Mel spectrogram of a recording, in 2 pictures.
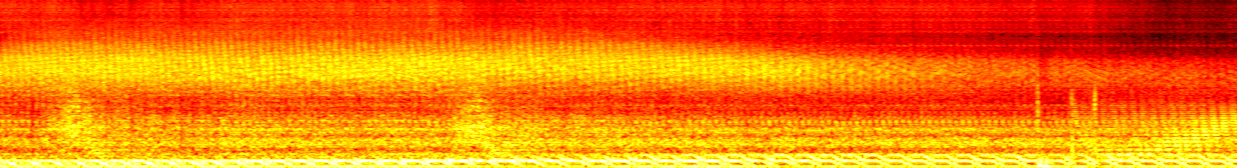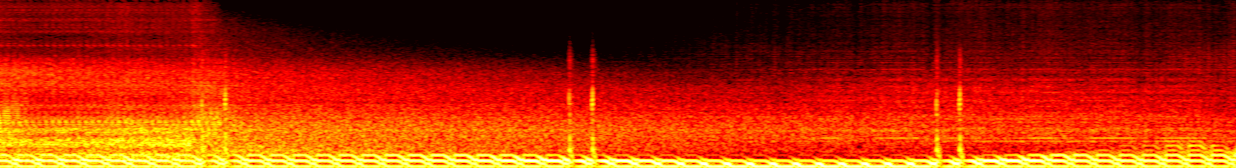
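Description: Dark techno DJ mix starting up: a fast, steady low pulse, with a hissing noise sweep that falls in pitch and cuts off about fourteen seconds in.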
